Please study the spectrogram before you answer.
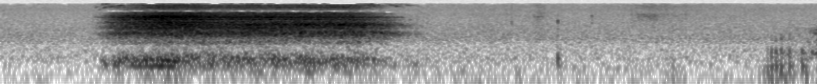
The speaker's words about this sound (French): Nous pouvons également prendre quelques inspirations profondes pour revenir ici et maintenant.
